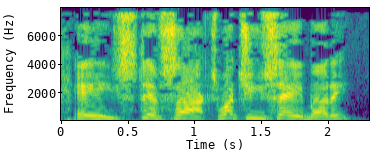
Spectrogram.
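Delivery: ecstatic, high-pitched hail; overjoyed yell. A narrator's reading. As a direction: holler to a long-lost buddy. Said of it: "his delight nearly orgasmic".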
